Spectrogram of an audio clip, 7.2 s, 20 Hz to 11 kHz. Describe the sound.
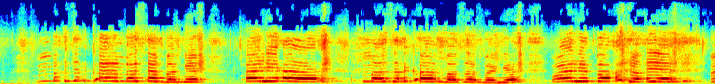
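A 62-year-old woman weeps and wails for her 27-year-old son, a police officer killed in fighting with separatists in the English-speaking northwest. Her loud, quavering sobs come in several long bursts broken by short pauses.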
